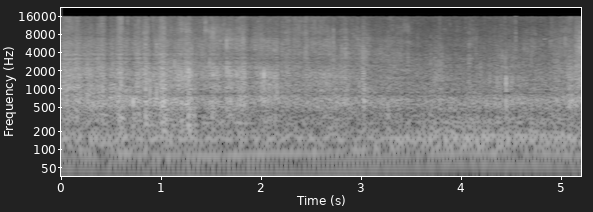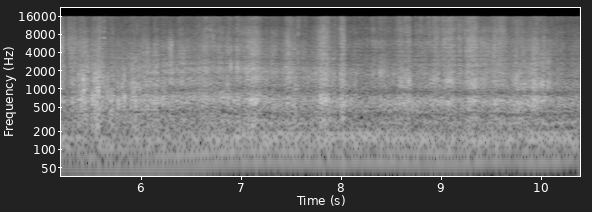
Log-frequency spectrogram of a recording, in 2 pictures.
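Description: Off-road Jeep's engine running steadily under load as it crawls up a steep rock slope, with scattered short clicks and crackles from the tyres on rock.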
